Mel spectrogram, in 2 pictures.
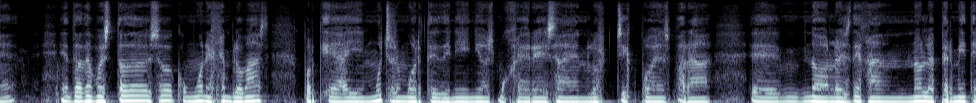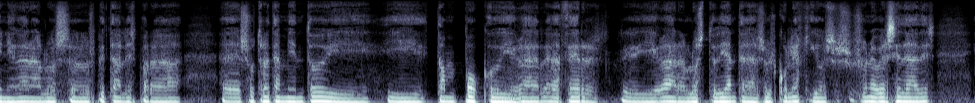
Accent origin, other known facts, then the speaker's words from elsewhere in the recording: West Bank, Palestine; Entonces yo quise acercarme a mi pueblo para visitar mi familia allí.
